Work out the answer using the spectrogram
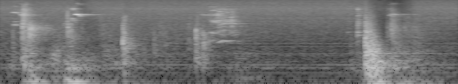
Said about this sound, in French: Une fois qu'elle a fermé la porte du salon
